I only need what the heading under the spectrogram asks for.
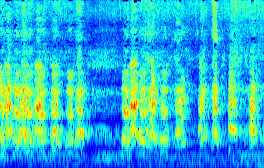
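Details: Domestic dogs giving rough, mid-pitched barks and yips in quick clusters, a short lull near the middle before another burst of rapid barking.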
